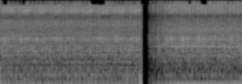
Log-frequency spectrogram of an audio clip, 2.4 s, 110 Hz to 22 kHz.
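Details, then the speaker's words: Opel Corsa OPC 1.6 Turbo (192 hp) after the block was bored oversize with new forged pistons and rings to cure piston knock when cold: a steady, even idle with a deep low hum and no piston knock. "Ну что собрал я двигатель завел послушать как он работает четко поршня не стучат можно отдавать клиенту"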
